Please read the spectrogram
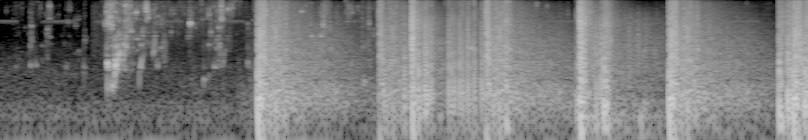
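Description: Faint watery plinks and trickles, then, from about two and a half seconds in, a string of about six sharp fireworks bangs, each trailing off in a crackling tail.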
